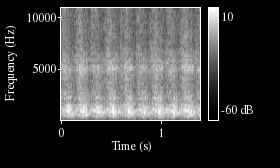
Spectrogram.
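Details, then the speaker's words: Mk2 VW Golf GTI barn find, parked 20 years, replacement 8-valve engine with spark confirmed after firing order fix: even cranking rhythm, never fires, no fuel pump noise; crank no start, no fuel delivery. "are you hearing when you turn back here you're hearing a fuel pump I'm hearing nothing no no fuel pump noise"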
